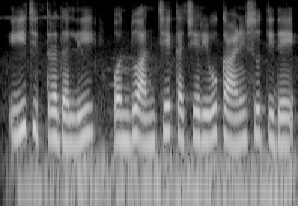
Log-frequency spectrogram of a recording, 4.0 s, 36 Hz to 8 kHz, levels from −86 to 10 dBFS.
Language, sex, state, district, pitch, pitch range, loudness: Kannada, female, Karnataka, Bangalore, 210 Hz, 195-225 Hz, -15 LUFS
